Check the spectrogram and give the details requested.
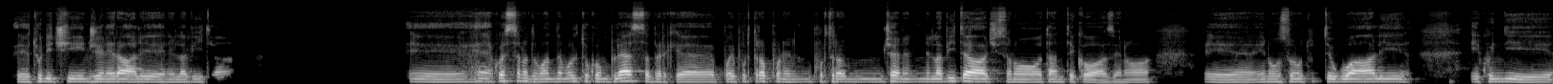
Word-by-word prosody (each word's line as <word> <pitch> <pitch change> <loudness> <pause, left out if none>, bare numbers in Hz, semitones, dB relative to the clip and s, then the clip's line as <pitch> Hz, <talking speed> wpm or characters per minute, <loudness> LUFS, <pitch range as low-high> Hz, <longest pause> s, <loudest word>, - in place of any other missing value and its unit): Ehm, 120 -1 -3
tu 130 - -3
dici 135 0 -1
in 130 - -3
generale 130 -1 +2
nella 120 0 -3
vita? 115 0 -9 1.7
Ehm, 120 -1 -5 0.2
eh - - -4
questa 150 +3 +2
è - - +2
una 150 - 0
domanda 130 0 -2
molto 140 +1 -3
complessa 145 +3 +4
perché 115 -2 -1
poi 125 +1 -1
purtroppo 135 +2 -2
nel 125 -1 -7
purtro 125 0 -4
cioè 135 +2 +3
nel 130 -1 -5
nella 130 0 -1
vita 140 -1 +7
ci 130 +1 -8
sono 120 -2 -1
tante 125 -1 -2
cose, 105 -1 0
no. 110 +1 -6 0.5
Ehm, 115 -1 -4
e 120 - -5
non 125 -1 -3
sono 130 +2 -3
tutte 135 +1 -7
uguali 130 0 +3 0.6
e 125 - -7
quindi, 120 -3 -2
125 Hz, 145 wpm, -20 LUFS, 120-130 Hz, 1.7 s, vita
